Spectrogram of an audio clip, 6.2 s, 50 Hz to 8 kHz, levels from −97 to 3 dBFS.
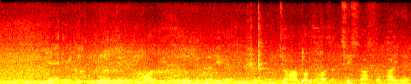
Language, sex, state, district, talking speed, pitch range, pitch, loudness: Hindi, male, Madhya Pradesh, Katni, 155 wpm, 120-135 Hz, 125 Hz, -14 LUFS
